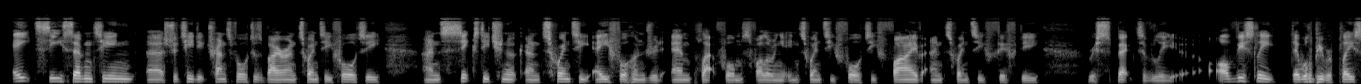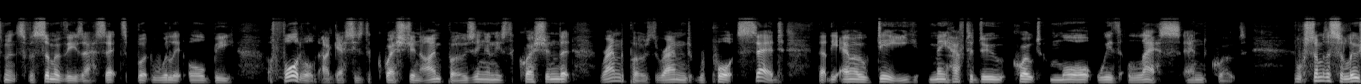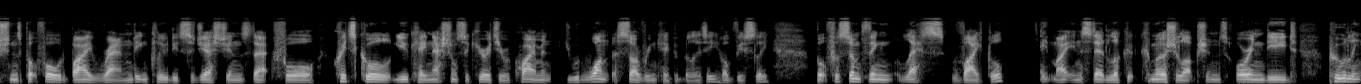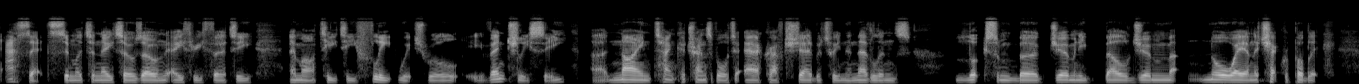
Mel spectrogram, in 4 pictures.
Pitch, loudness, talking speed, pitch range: 110 Hz, -23 LUFS, 150 wpm, 100-120 Hz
